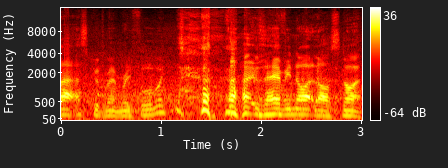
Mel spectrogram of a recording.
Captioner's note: laughter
